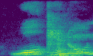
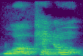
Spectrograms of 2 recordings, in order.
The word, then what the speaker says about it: volcano: And then I'm wearing the shade wool kenno, not volcano, wool kenno, which is like a matte brown over my crease area.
